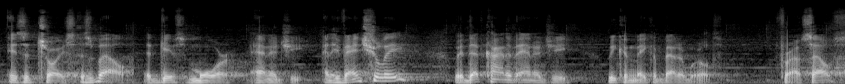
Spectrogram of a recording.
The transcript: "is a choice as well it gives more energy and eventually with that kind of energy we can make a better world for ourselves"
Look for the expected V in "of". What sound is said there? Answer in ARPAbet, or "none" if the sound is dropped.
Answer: V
